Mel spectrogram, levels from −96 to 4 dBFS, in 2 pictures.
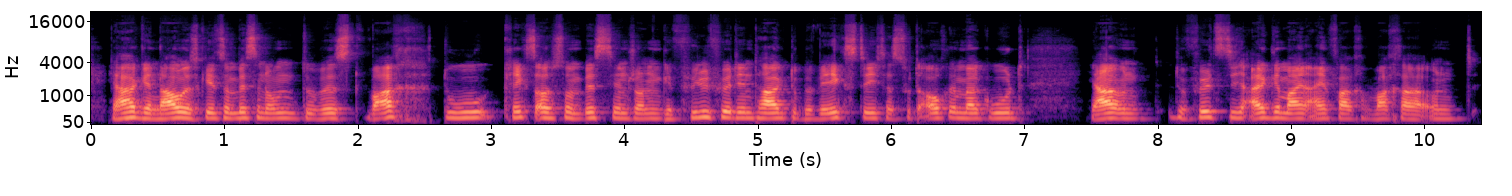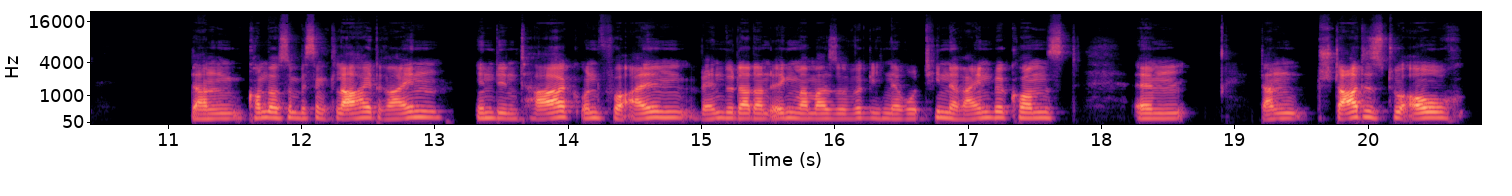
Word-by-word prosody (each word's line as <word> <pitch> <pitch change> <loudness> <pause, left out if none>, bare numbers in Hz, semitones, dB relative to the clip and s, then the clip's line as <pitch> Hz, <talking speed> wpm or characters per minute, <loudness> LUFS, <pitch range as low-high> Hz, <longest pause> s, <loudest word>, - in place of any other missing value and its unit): Ja, 155 +3 +7
genau, 150 0 +7
es 150 0 -5
geht 150 0 -1
so 160 - -2
'n - - -5
bisschen 155 0 -2
um 150 0 -4
du 140 -2 -8
wirst 145 +1 -3
wach, 175 +6 +3
du 165 +2 -3
kriegst 170 0 -2
auch 160 -1 +4
so 160 +1 -3
'n 140 - -7
bisschen 155 -1 -2
schon 145 -1 -3
'n 145 - -7
Gefühl 150 +7 -4
für 175 -1 +1
den 160 -1 -2
Tag, 150 -1 +6
du 155 - -11
bewegst 140 +5 -3
dich, 150 -1 -2
das 140 -2 -9
tut - - -13
auch 150 0 -1
immer 150 -3 0
gut, 150 +1 -5 0.5
ja, - - +9
und 140 -1 -6
du 175 +2 -10
fühlst 175 0 -2
dich 160 -1 -4
allgemein 145 -1 +4
einfach 140 -2 -2
wacher 135 -2 -1
und 135 -1 -12 0.8
dann 140 +2 -3
kommt 155 +1 -3
auch 165 - +2
so 165 - -7
'n - - -8
bisschen 150 -1 -7
Klarheit 145 +2 +3
rein 170 +6 -2 0.2
in 150 0 -6
den 150 -3 -7
Tag 175 +6 +3
und 155 +2 -5
vor 155 0 -3
allem, 170 +4 -1
wenn 140 +4 -5
du 160 - -5
da 145 -1 +3
dann 145 0 -2
irgendwann 145 -2 -2
mal 140 0 -1
so 140 0 -10
wirklich 155 -1 -10
'ne 140 -2 -5
Routine 140 +2 -6
rein 140 +6 -2
bekommst, 160 -1 -3 0.4
ähm, 145 +1 -3 0.5
dann 145 +4 -5
startest 175 0 +3
du 165 - -1
auch, 160 +1 +1
150 Hz, 205 wpm, -22 LUFS, 140-160 Hz, 0.8 s, ja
